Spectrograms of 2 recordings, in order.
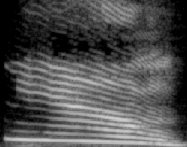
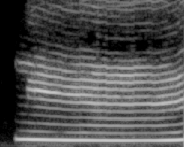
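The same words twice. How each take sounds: First: High zoom sliding down; car flying by, pitch dropping off; right falling car sound. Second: High zoom rising at the end; wrong rising car sound. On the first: Teacher demos the correct Doppler zoom, falling zoom. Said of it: "you hear it go". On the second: Teacher shows what a passing car does not sound like, rising zoom. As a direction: demo the wrong version, pitch going up. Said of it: "the sound is not going meow". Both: Shown as a demonstration.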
